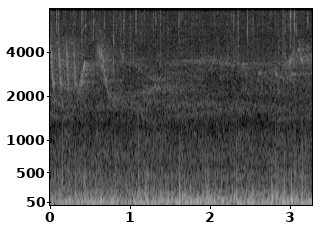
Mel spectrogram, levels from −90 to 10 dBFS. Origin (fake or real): fake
